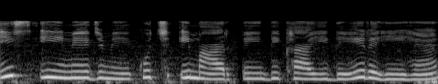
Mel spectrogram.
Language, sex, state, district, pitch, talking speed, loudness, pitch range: Hindi, female, Uttar Pradesh, Ghazipur, 275 Hz, 125 wpm, -21 LUFS, 245-315 Hz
